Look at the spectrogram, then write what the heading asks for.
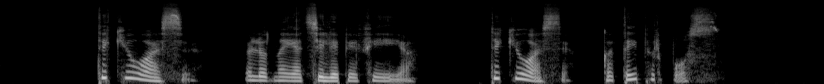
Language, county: Lithuanian, Vilnius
